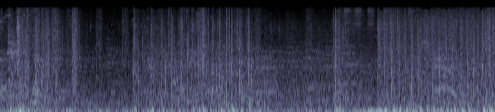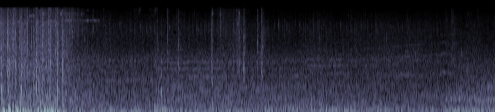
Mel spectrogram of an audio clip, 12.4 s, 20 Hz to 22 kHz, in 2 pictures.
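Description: Gunfire in the Crysis 2 shooter game, dense rapid automatic shots crackling over the first seven seconds amid a loud continuous ambient roar that carries on afterward.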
